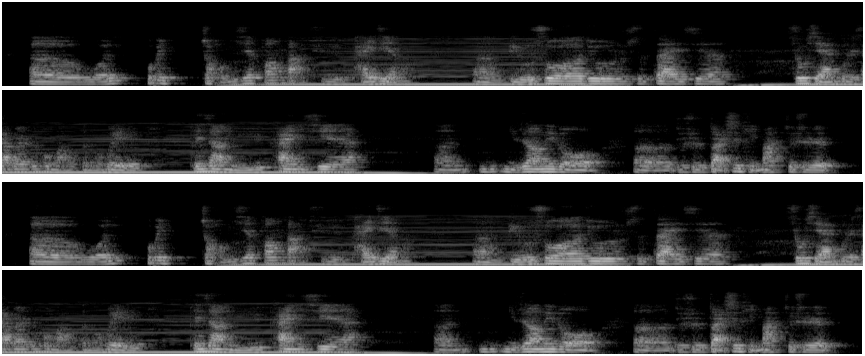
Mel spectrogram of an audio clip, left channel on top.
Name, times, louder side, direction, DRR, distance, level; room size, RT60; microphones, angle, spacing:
voice 1, 0.3-1.2 1.5-1.7 2.0-4.1 4.7-7.2 7.9-10.0 10.5-12.2 12.9-14.5 14.9-16.8, equal, 25° right, -2 dB, 1.0 m, -28 dB
Telephone, 2.1-6.1 7.3-13.0, left 1 dB, 15° left, 1.5 m, -34 dB
3.2 x 2.9 x 2.7 m, 0.41 s
head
